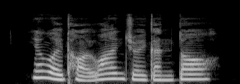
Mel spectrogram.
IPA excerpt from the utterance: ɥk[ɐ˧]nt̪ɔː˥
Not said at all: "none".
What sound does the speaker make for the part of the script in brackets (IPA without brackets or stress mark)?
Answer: ɐ˧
